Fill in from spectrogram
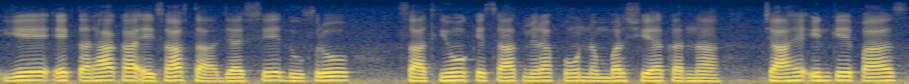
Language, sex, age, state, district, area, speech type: Urdu, male, 18-30, Maharashtra, Nashik, urban, spontaneous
